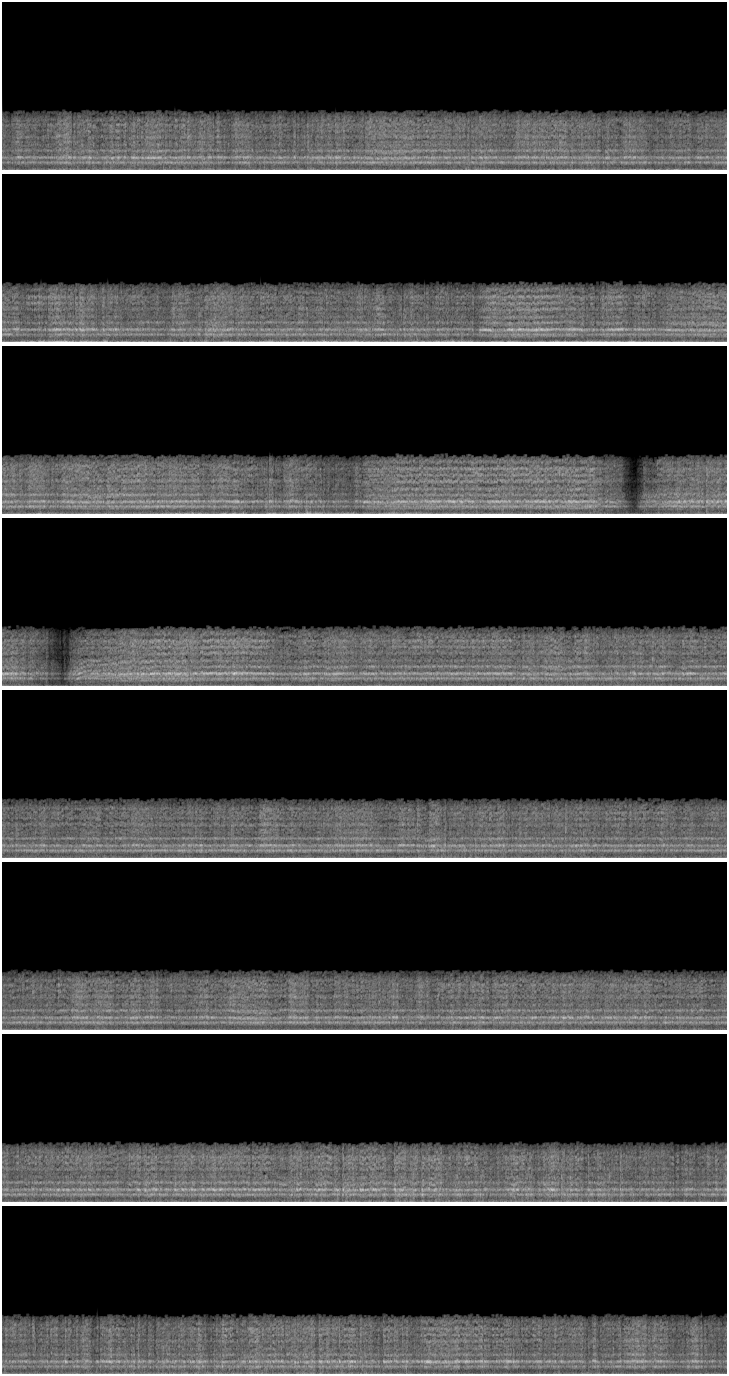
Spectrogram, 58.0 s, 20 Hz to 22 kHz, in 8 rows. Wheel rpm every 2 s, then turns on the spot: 230, 230, 230, 230, 230, 240, 220, 220, 230, 200, 130, 150, 230, 230, 230, 240, 230, 230, 230, 230, 230, 230, 230, 230, 230, 230, 240, 230, 230.
none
